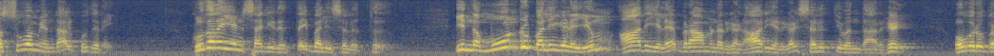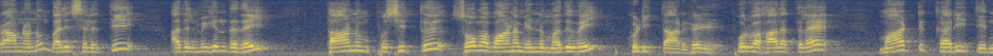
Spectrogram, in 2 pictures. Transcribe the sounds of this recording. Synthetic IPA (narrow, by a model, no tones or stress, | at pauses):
ɐsɯʋɐmɛndraːlkʊðɪɾɐɪ | kʊðɪɾɐjɪnsɐɾiːɾɐt̪ːɐɪbɐlɪsɛlɯt̪ːɯ̰ | ɪnd̪ɐmuːndrɯbɐlɪɣɐɭɐjɯmaːðɪjɪlɐbɪɾaːmɐɳɐɾɣɐɭaːɾɪjɐɾɣɐɭsɛlɯt̪ːiʋɐnd̪aːɾɣɐɭ | ʔɔʋːɔɾɯbɪɾaːmɐɳɐnɯmbɐlɪsɛlɯt̪ːi | ʔɐ̰ðɪlmɪɣɯnd̪ɐðɐɪ | t̪aːnɯmpʊsɪt̪ːɯsoːmɐbaːnɐmɛnːɯmːɐðɯʋɐɪkʊɽɪt̪ːaːɾɣɐɭpuːɾʋɐɣaːlɐt̪ːɪlɐ | maːʈːɯkːɐɾit̪ːɪn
